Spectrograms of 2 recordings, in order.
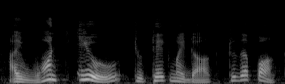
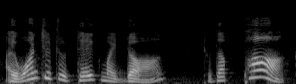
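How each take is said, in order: First: The stress falls on the word you. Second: The stress falls on the word park. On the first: The listener is the one who should take the dog. "I give a stress on you" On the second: The park is where the dog should be taken. "if I give stress uh, to park, the word park"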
